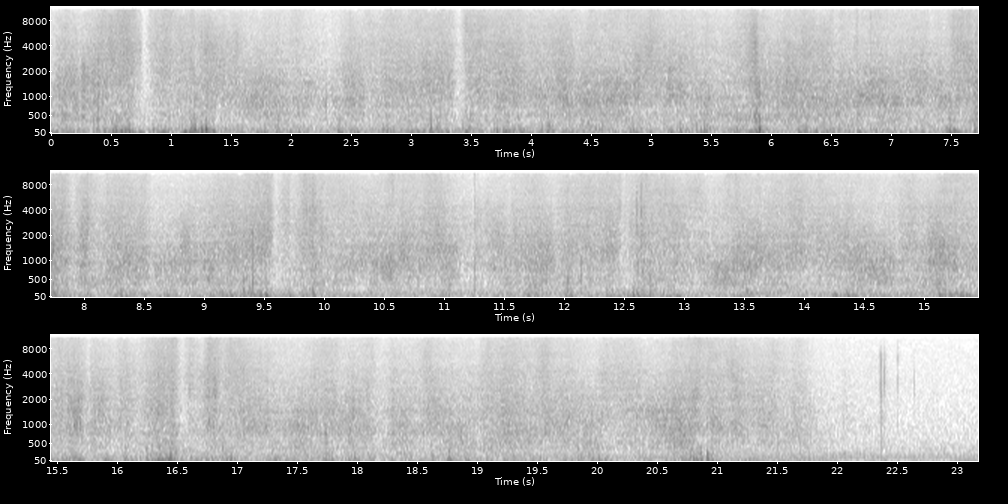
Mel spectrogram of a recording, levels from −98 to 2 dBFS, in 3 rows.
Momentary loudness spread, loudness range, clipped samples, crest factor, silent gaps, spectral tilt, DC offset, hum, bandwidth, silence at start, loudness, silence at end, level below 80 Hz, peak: 6 LU; 3 LU; under 0.1%; 24 dB; none; -2.5 dB/octave; under 0.1%; none; 11.5 kHz; 0 s; -55 LUFS; 0 s; -64 dBFS; -32 dBFS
